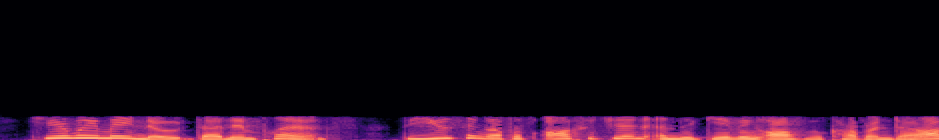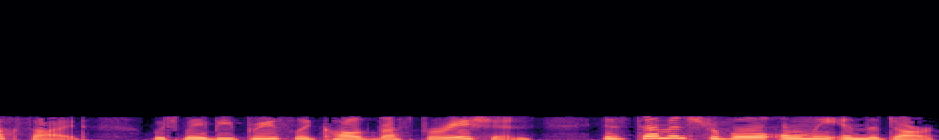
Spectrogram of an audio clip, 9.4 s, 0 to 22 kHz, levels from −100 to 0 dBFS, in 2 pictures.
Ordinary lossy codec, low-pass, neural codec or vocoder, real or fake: AAC, 24 kbps; 3.6 kHz; none; real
